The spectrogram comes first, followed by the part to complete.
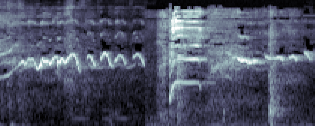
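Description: A high whistled tone that wavers quickly up and down, breaking off about halfway through with a sharp thump. A second high whistled tone follows, creeping slowly upward toward the end.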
